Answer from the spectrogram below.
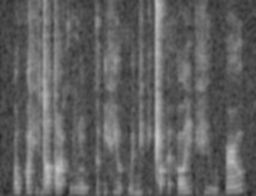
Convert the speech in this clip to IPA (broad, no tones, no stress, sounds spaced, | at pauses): ɔ w h ɔ fʲ ṳ d u tˤ ə˞ y̯ x ṳ v u ŋ ṳ k ə pʲ u fʲ u h ṳ y̯ bʲ ə pʲ ə̤ ǁ ɔ h ə h ɔ i̯ | fʲ ṳ | ə˞ u̯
